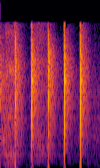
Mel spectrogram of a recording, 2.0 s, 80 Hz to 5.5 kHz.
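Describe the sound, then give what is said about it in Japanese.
Five sharp, evenly spaced hand claps in a steady rhythm from a gathering celebrating a teacher's 48th birthday at an academy. Each clap is crisp and loud, with a brief decaying tail, and no voices are heard. “今日は佐々木智弘先生が満48歳を迎えられましたので、盛大な拍手でお祝いします。”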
